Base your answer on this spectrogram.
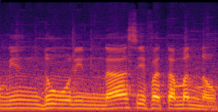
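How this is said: Nas is joined to the next word with a vowel. The speaker calls it wrong. "tidak perlu"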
